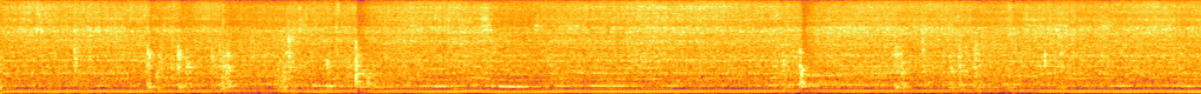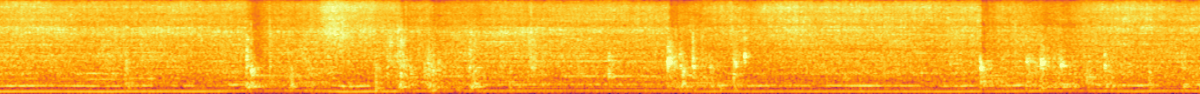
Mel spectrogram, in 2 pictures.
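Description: Rocks and dirt clatter and thud as an excavator bucket digs.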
